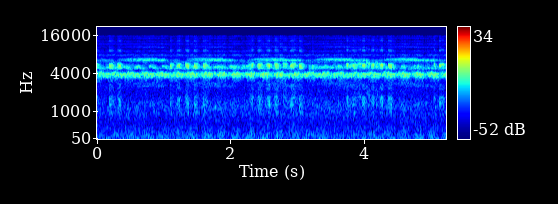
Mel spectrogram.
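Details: Japanese garden in autumn toward daybreak, filled with many singing insects: continuous high-pitched trilling in layered bands, soft rhythmic chirp pulses beneath, level and unbroken.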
